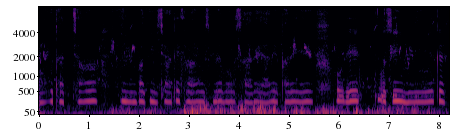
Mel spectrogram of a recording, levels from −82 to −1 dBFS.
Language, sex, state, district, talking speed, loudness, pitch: Hindi, female, Jharkhand, Jamtara, 110 wpm, -51 LUFS, 225 Hz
